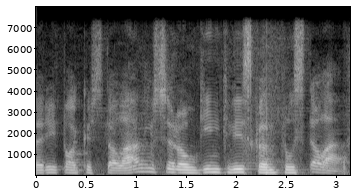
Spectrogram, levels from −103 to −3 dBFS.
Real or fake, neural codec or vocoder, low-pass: fake; codec, 24 kHz, 0.9 kbps, WavTokenizer, medium music audio release; 7.2 kHz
